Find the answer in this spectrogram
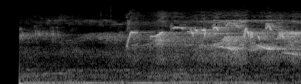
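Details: Morning birdsong: after a brief silence, a faint chorus swells at about one second into dense, high twittering and chirping from several birds.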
